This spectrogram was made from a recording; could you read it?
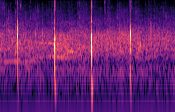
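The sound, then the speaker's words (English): Sparse clapping from the audience at City Life church: four sharp, evenly spaced claps ring out over a faint, steady background hiss, with no talking. “And on this GoFundMe, you can clap.”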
